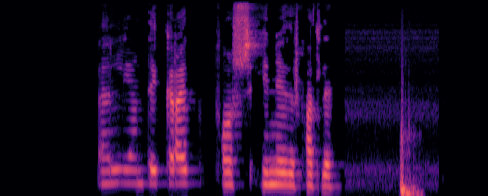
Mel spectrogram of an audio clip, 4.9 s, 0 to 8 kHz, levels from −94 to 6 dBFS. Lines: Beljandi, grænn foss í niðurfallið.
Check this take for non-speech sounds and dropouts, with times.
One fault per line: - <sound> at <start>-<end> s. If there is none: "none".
- thud at 4.0-4.3 s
